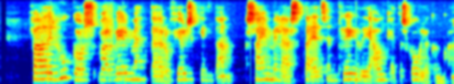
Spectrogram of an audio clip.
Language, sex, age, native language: Icelandic, female, 30-39, Icelandic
